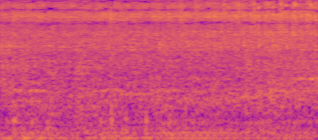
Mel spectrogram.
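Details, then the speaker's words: Misfire on a VW Golf at a low, lumpy idle with an uneven exhaust beat and the engine visibly shaking. It is suspected to come from a failed ignition coil pack. "you can see the engine is a bit shaky that's the misfire there you go you can see it shaking now"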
